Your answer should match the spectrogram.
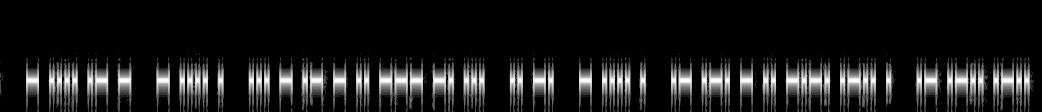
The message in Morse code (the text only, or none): THAT THE STATIONS IN THE ARTICLE ALL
